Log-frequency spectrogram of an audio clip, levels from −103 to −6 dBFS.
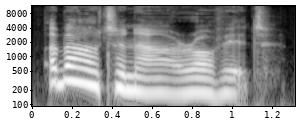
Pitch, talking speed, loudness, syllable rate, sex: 205 Hz, 225 wpm, -15 LUFS, 5.4 syllables/s, female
